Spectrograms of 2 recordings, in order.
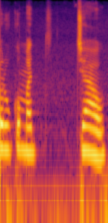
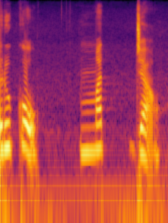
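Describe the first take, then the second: First: रुको मत run together, pause, then जाओ; pause after मत. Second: Loud रुको, clear pause, then मत जाओ; pause after रुको. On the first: Teacher showing the comma moved, pause after मत. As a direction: break between मत and जाओ. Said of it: "एक कॉमा में". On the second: Teacher demonstrating the comma to students, pause after रुको. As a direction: stop after रुको, keep मत जाओ together. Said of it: "हमारे comma में ही रुक". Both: Shown as a demonstration.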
